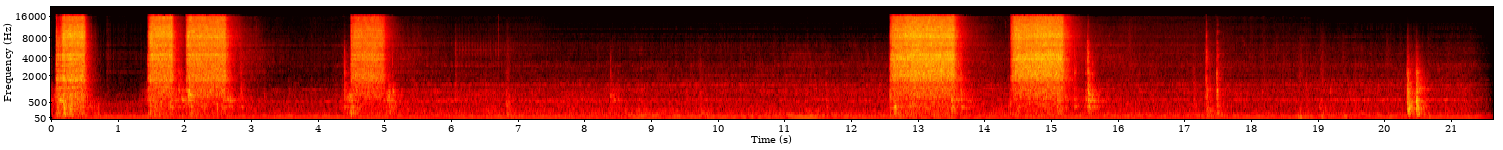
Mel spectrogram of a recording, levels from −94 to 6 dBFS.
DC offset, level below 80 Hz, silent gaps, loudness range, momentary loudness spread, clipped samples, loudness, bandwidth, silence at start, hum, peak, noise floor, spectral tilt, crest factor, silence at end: under 0.1%; -58 dBFS; none; 25 LU; 24 LU; under 0.1%; -20 LUFS; 16.5 kHz; 0.05 s; none; -6 dBFS; -57 dBFS; 1.5 dB/octave; 22 dB; 1.05 s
